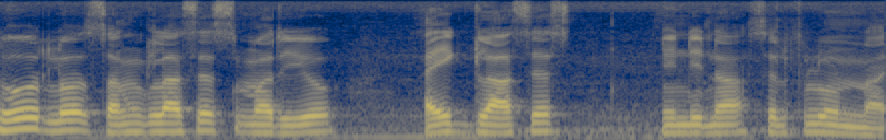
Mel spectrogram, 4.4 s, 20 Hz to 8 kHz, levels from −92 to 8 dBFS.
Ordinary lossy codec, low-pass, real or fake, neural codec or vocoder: none; none; real; none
